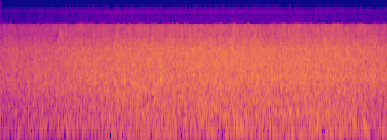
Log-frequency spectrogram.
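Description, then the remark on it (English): Heavy rain that has been pouring all day comes down in a steady, dense hiss that swells slightly after the first second and then holds constant, with no voices. “It's been pouring all day.”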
